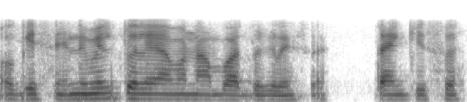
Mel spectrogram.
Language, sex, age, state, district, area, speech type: Tamil, male, 18-30, Tamil Nadu, Ariyalur, rural, conversation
